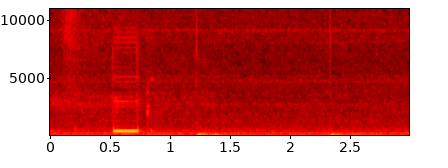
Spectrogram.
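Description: A single short telephone keypad tone sounds while a call is being redialed, followed by two soft low thumps, against a quiet background hum.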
